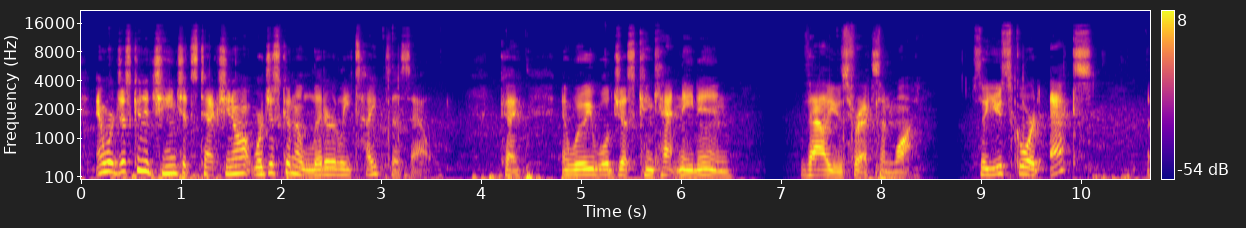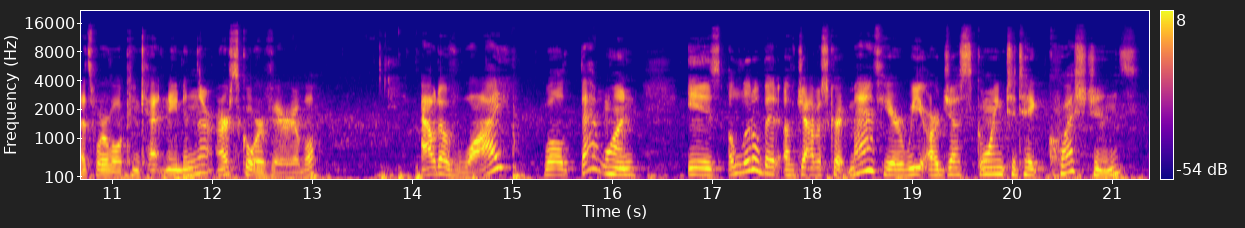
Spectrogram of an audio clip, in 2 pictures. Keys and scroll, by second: 0.3 super+., 0.6-1.7 typing, 3.9 shift+super+Right, 4.2 shift+Left, 5.1 shift+super+Left, 5.2 shift+super+c, 6.2 super+c, 8.0 super+v, 10.4-12.8 typing, 13.0 shift+Delete, 13.6 alt+Delete, 14.5 alt+shift+Right, 15.0 alt+shift+BackSpace, 15.8 shift+BackSpace, 16.3 shift+=, 16.8 shift+=, 17.2 shift+', 17.8 shift+Delete.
